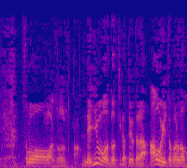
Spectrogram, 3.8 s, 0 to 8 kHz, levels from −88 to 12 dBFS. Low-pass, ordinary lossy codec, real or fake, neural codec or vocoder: 7.2 kHz; none; real; none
